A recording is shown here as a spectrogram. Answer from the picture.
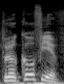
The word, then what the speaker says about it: Prokofiev: Prokofiev, lo dije bien.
